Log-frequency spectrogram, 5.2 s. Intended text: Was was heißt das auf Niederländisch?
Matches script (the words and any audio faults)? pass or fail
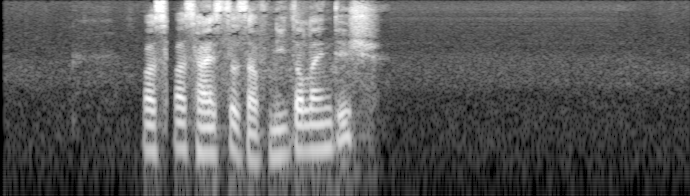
pass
